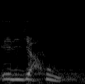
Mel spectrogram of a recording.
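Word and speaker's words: אליהו: du nom de Dieu, et leur nom se prononce ainsi. Pour Élie, c'est Eliyahu.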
